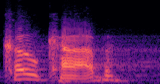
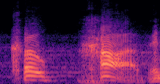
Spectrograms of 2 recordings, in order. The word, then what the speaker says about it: Kokab: The mundane sphere is Mercury, the Hebrew being Kokab, Kokab, Kokab, or sometimes Kochav. In other words, the K is a kaf, kaf, which has two pronunciations.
